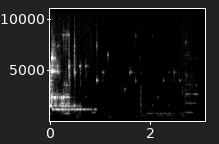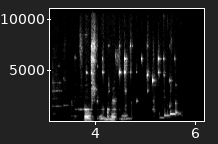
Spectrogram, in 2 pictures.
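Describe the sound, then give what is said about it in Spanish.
A phone ringtone chimes with short electronic melodic tones, fading to faint beeps before a voice starts speaking over the quiet end; the speaker had forgotten to switch off his telephone. “perdón, eh, se me había olvidado desconectar el teléfono,”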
